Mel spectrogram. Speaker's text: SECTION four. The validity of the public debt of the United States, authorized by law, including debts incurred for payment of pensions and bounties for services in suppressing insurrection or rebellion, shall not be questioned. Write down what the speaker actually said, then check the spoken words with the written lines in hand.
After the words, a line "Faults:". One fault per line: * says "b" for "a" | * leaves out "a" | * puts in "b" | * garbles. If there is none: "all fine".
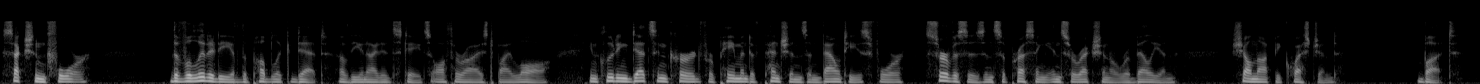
SECTION four. The validity of the public debt of the United States, authorized by law, including debts incurred for payment of pensions and bounties for services in suppressing insurrection or rebellion, shall not be questioned. But
Faults:
* puts in "But"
